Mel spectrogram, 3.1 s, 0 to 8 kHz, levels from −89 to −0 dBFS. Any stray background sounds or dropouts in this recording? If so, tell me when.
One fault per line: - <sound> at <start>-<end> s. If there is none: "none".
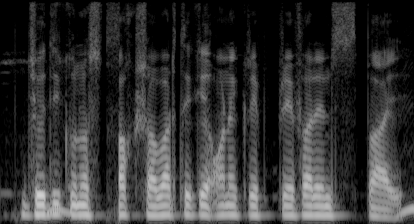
- dropout at 0.8-0.9 s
